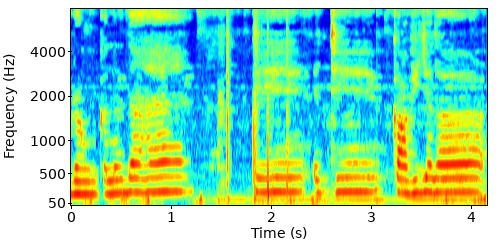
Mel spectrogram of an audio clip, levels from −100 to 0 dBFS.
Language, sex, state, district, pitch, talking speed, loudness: Punjabi, male, Punjab, Kapurthala, 190 Hz, 115 wpm, -19 LUFS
